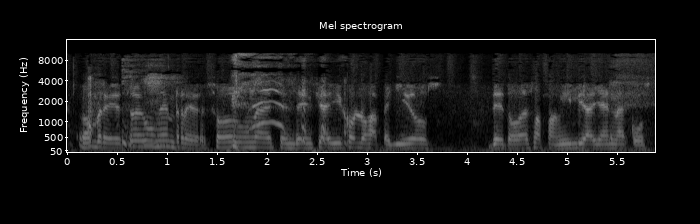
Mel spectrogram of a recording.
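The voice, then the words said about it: Colombian Caribbean coast accent. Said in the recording (Spanish): “¿ya le reconoces un poquito el acento ... ¿en dónde nació ...? Hombre, yo soy cincelejano. Cincelejano. ... Cincelejo Sucre.”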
